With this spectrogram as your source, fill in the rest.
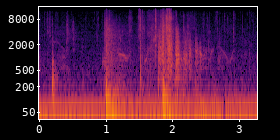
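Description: A paper map rustles as it unfolds.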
